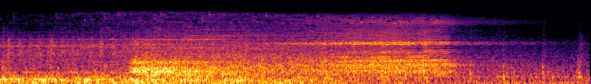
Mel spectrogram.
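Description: A magic spell crackles and whooshes.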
